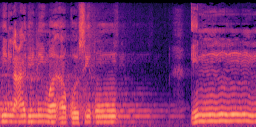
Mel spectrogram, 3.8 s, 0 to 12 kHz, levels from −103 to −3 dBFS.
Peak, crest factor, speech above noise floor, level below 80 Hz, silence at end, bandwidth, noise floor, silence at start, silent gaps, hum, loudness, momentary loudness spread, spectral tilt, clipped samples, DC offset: -8 dBFS; 18 dB; 25 dB; -62 dBFS; 0 s; 11.5 kHz; -50 dBFS; 0 s; none; none; -26 LUFS; 15 LU; -5 dB/octave; under 0.1%; under 0.1%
